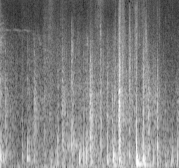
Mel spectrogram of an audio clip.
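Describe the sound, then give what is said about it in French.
Horse hooves clip-clop in an irregular stream of hollow knocks, with a soft outdoor rustle running underneath and no talking. “ils vivent en totale liberté, ils s'autogèrent, et de l'autre côté, on a des immenses prés où les chevaux ont accès euh, autant qu'ils veulent, hein, s'ils font leur vie.”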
